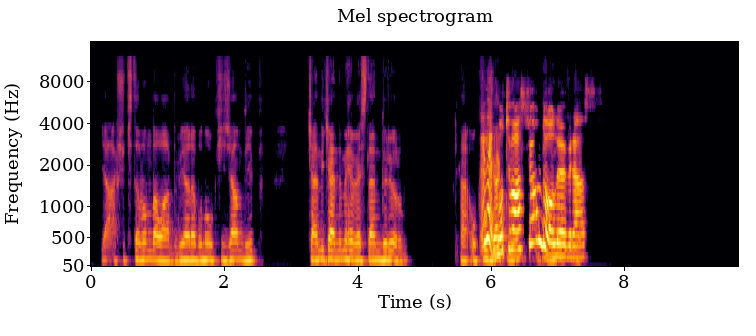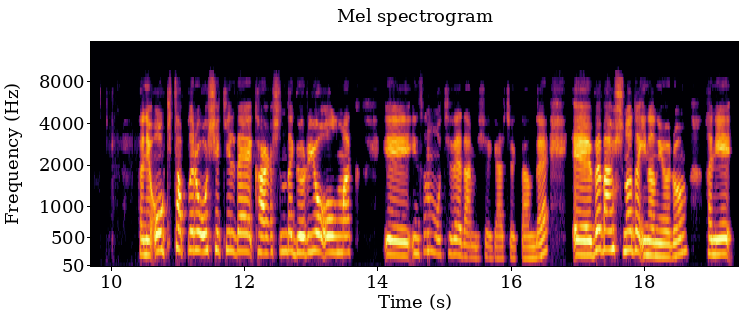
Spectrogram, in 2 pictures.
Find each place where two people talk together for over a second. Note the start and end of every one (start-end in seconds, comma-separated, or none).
5.8-7.4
